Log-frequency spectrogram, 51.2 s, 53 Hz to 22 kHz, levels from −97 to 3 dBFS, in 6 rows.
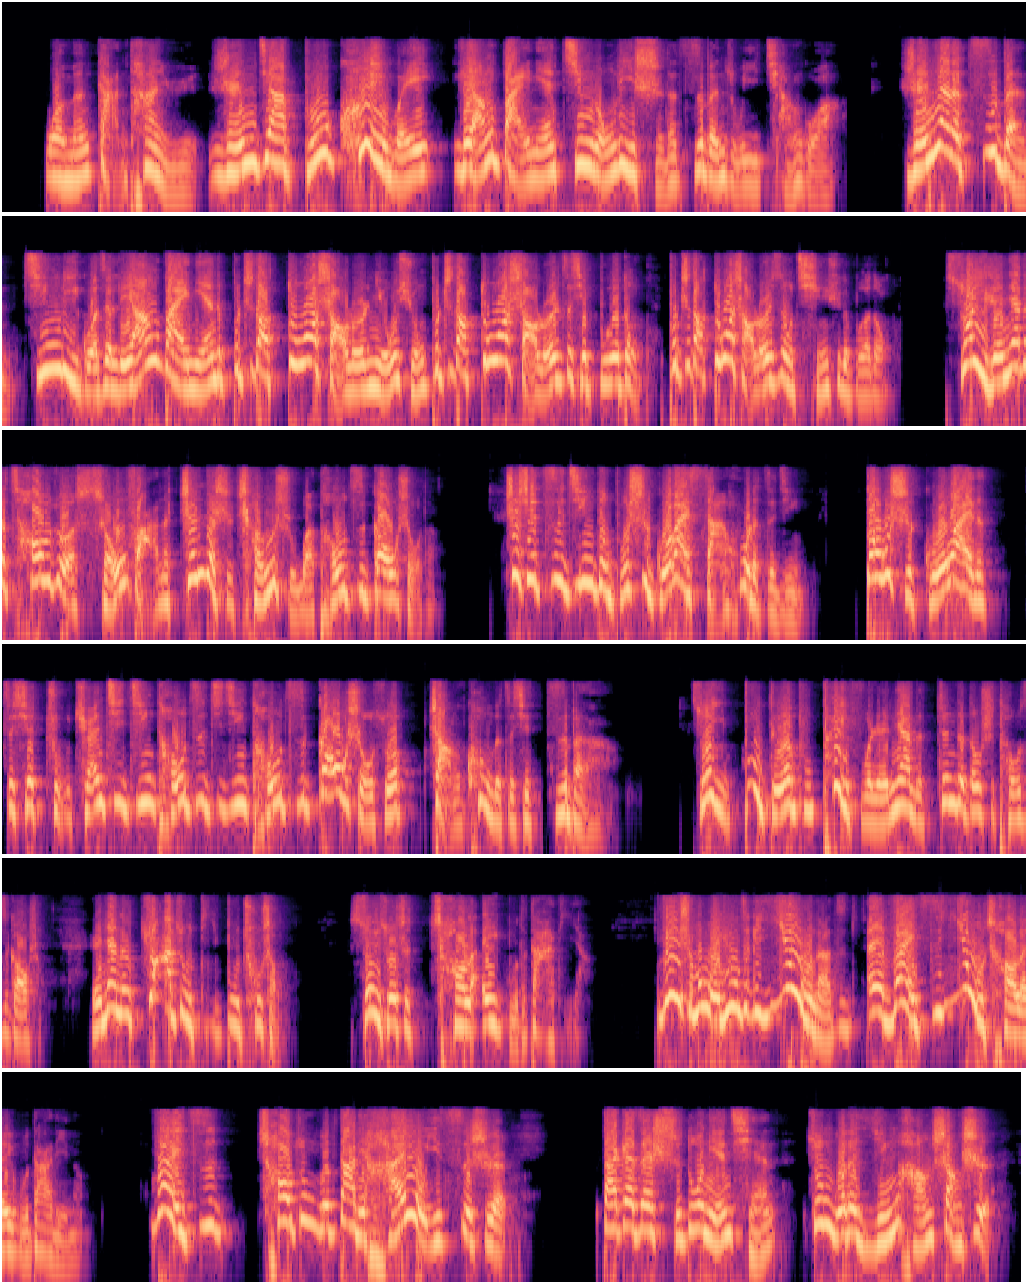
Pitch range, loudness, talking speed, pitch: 165-255 Hz, -14 LUFS, 260 characters per minute, 200 Hz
